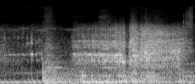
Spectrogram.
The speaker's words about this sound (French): À l'aide! Il y a un lion! À l'aide! Il y a un lion! Un lion! Il y a un lion!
